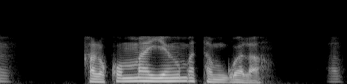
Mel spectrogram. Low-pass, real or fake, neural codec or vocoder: 3.6 kHz; fake; codec, 16 kHz, about 1 kbps, DyCAST, with the encoder's durations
